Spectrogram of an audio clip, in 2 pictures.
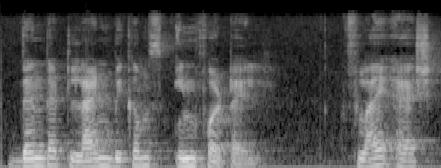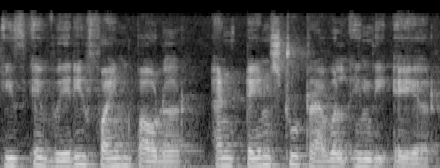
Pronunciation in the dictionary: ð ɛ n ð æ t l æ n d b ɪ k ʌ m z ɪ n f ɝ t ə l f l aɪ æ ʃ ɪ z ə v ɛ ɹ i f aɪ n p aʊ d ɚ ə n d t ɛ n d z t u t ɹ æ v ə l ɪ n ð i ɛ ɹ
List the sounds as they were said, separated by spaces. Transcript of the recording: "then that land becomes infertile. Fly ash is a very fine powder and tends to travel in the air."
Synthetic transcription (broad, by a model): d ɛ n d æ t l æ n d b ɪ k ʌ m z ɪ n f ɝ t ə l f l aɪ æ ʃ ɪ z ə v ɛ ɹ i f aɪ n p aʊ d ɚ ə n d t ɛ n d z t u t ɹ æ v ə l ɪ n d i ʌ ɹ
